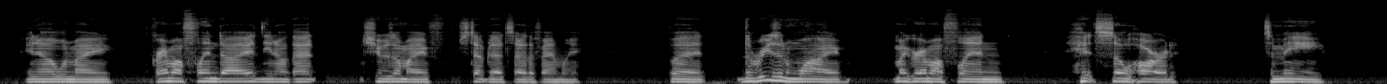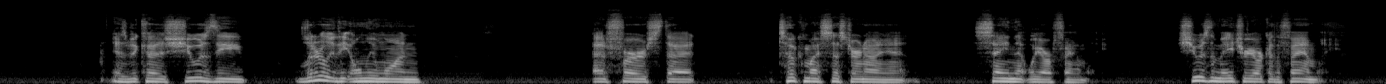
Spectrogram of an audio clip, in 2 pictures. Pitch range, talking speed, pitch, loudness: 110-130 Hz, 130 wpm, 120 Hz, -26 LUFS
